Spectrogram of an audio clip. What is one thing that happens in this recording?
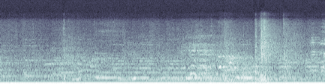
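A football thuds as it is kicked in an echoing hall.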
